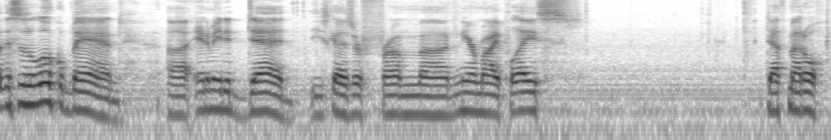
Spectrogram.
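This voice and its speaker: Here a man with a medium-pitched voice casually walks through his cassette collection, rambling, cursing often, and interrupting himself mid-thought. There's slight background noise in the clip.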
